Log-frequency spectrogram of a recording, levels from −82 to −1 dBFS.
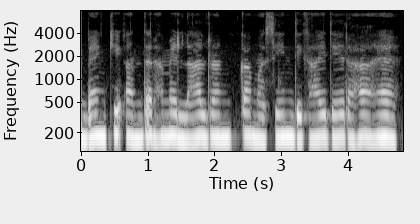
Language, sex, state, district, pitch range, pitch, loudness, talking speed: Hindi, male, Assam, Kamrup Metropolitan, 165-175 Hz, 170 Hz, -12 LUFS, 150 wpm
